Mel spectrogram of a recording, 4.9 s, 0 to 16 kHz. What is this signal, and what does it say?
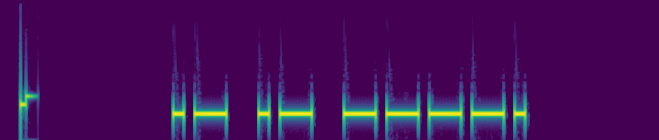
Morse code, heard as a keyed tone, about 15 wpm, 700 Hz. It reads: AA9
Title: USA Call Sign Prefixes - 15wpm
